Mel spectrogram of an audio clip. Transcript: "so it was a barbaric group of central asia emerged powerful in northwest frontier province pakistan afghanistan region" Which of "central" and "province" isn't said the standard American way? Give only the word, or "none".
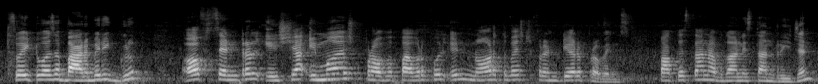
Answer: none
